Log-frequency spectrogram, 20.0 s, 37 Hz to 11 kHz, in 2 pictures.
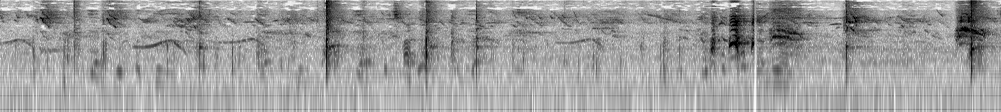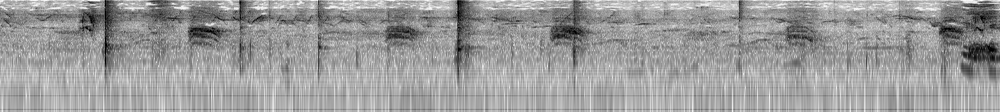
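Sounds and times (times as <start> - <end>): rackets hitting shuttlecock: 0.2 - 7.2, 8.3 - 8.9, 9.6 - 10.2, 10.8 - 11.5, 12.2 - 16.2, 17.2 - 17.7.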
